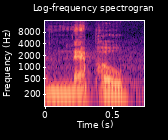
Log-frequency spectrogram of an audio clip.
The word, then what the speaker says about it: Nepo: I must admit, when I read the question, so you pronounce it Nepo, right? Nepo, yeah. Nepo I, baby.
